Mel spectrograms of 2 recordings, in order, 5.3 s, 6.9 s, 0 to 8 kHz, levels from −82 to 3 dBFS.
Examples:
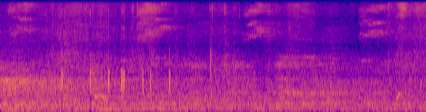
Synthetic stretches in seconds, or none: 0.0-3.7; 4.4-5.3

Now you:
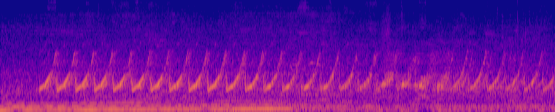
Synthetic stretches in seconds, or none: 4.8-5.6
